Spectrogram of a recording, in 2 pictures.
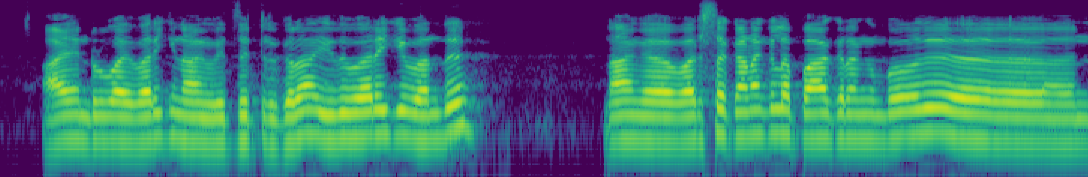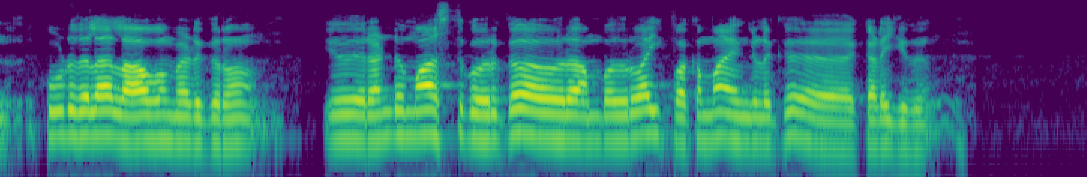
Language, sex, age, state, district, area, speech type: Tamil, male, 45-60, Tamil Nadu, Erode, rural, spontaneous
